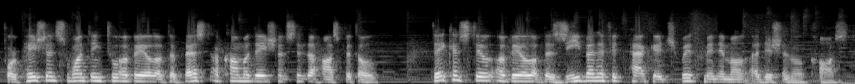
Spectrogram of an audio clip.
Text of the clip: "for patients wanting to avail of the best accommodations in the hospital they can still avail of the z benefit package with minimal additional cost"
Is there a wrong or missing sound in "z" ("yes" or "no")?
no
